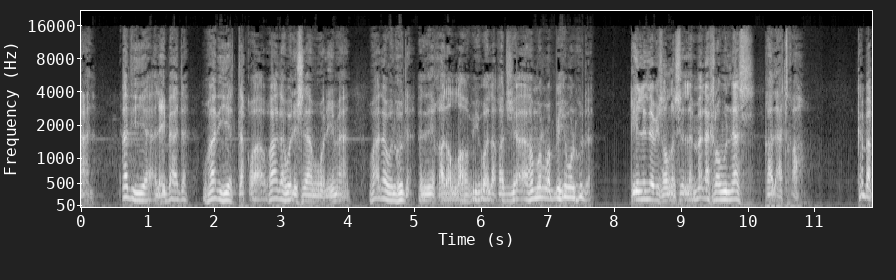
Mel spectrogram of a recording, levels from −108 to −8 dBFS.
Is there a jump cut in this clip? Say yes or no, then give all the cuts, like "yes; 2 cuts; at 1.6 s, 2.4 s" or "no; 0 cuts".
yes; 2 cuts; at 1.7 s, 5.0 s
